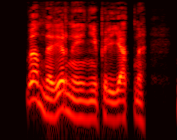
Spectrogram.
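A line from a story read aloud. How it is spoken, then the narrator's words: Nervous laugh. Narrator (Russian): нервно рассмеялась она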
